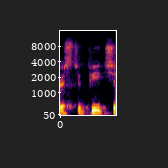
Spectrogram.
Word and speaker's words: Stupice: so stupice. – Yeah, it's it's pronounced Stupice or Stupice.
